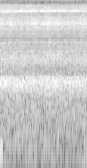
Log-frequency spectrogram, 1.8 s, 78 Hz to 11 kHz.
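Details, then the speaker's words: Continuous high-pitched high-speed dental drill whine: a 330 carbide bur removing old buccal and occlusal filling material during a female patient's crown preparation; decay was found beneath on both surfaces. "last thing I do is I'm going to go right over to my 330 Burr carbide here and I'm gonna remove all the old filling material she's got some stuff on her buckle I'm going to remove that I'm going to remove the occlusal"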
